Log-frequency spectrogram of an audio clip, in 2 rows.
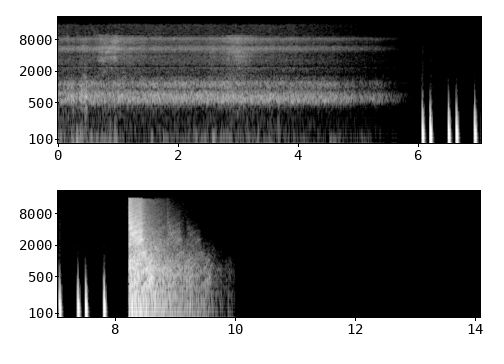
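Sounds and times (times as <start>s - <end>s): wind and water hiss: 0.0s - 5.9s
heartbeat thumps: 6.0s - 8.0s.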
